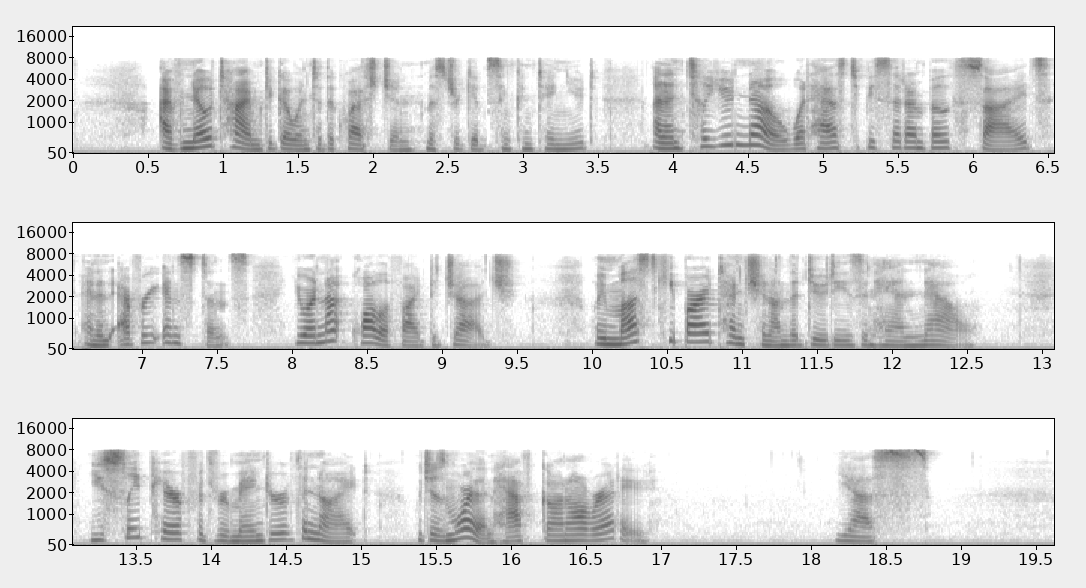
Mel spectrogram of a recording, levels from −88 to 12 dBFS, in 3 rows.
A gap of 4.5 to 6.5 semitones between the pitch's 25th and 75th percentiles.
Yes: wide, 5.6 semitones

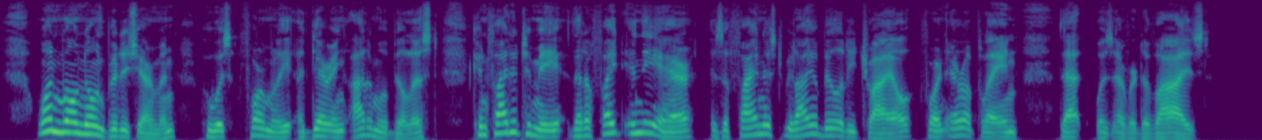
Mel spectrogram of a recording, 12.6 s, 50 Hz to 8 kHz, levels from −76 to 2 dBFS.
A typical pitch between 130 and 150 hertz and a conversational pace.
Yes: low, 135 Hz; average, 150 wpm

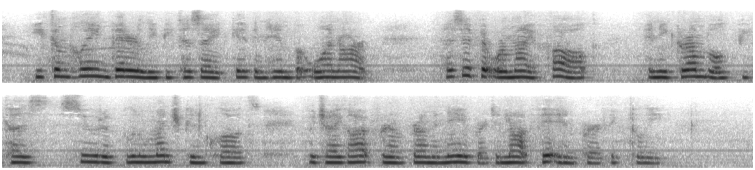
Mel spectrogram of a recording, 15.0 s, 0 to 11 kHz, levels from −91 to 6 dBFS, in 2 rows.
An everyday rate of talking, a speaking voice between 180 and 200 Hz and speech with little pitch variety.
No: average, 160 wpm; high, 240 Hz; narrow, 1.7 semitones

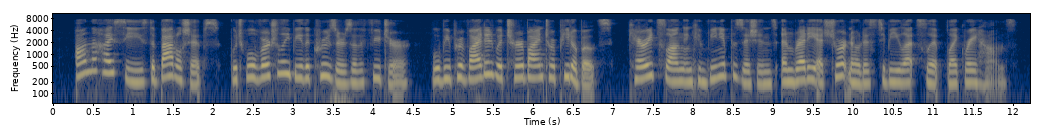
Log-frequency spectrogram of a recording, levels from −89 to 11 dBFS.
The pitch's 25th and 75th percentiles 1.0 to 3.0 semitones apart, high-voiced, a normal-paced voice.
No: average, 5.2 semitones; high, 235 Hz; average, 190 wpm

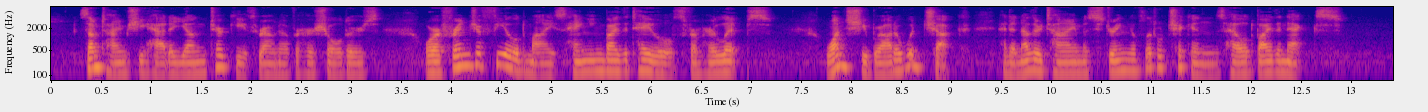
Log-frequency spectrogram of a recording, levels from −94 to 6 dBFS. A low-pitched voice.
Yes: low, 120 Hz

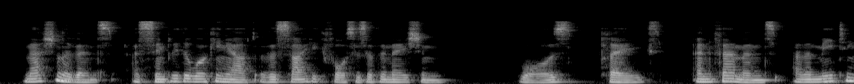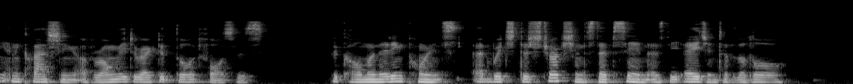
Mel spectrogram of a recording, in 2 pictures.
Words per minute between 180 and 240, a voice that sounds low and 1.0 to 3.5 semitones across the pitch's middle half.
No: average, 150 wpm; low, 115 Hz; narrow, 2.4 semitones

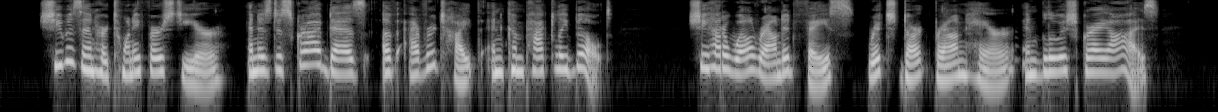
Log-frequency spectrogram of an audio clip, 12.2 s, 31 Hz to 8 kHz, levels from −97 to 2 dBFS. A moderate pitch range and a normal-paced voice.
Yes: average, 4.6 semitones; average, 155 wpm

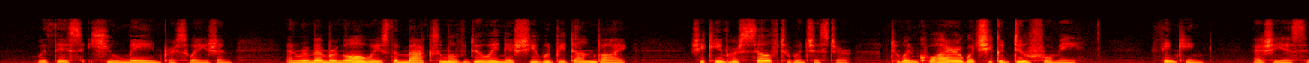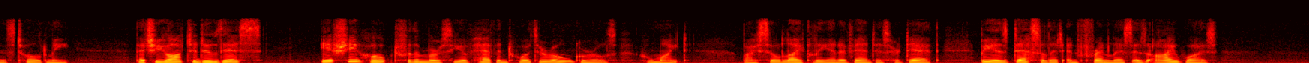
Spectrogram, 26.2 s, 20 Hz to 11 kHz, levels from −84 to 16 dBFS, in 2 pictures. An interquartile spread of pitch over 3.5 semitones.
Yes: average, 4.3 semitones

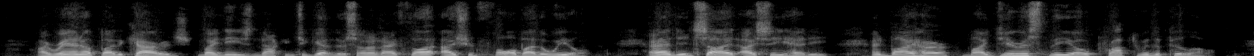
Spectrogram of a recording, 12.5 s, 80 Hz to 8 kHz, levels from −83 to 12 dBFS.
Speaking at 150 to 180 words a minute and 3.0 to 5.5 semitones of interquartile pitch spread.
Yes: average, 165 wpm; average, 4.1 semitones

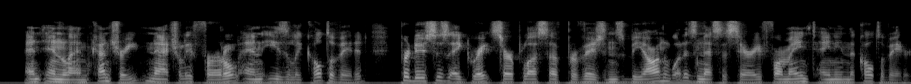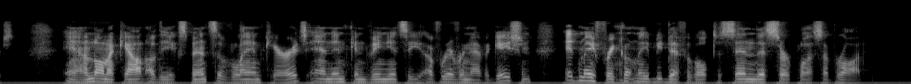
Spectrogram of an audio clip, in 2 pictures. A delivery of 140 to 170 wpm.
Yes: average, 150 wpm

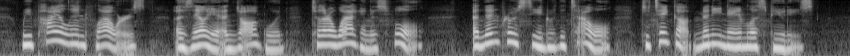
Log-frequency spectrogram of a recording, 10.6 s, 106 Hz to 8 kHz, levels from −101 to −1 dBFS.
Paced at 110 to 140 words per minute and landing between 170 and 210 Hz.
No: slow, 135 wpm; high, 230 Hz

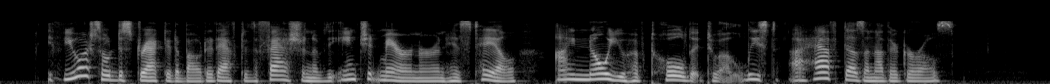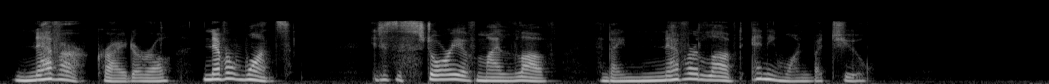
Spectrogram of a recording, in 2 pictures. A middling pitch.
Yes: medium, 170 Hz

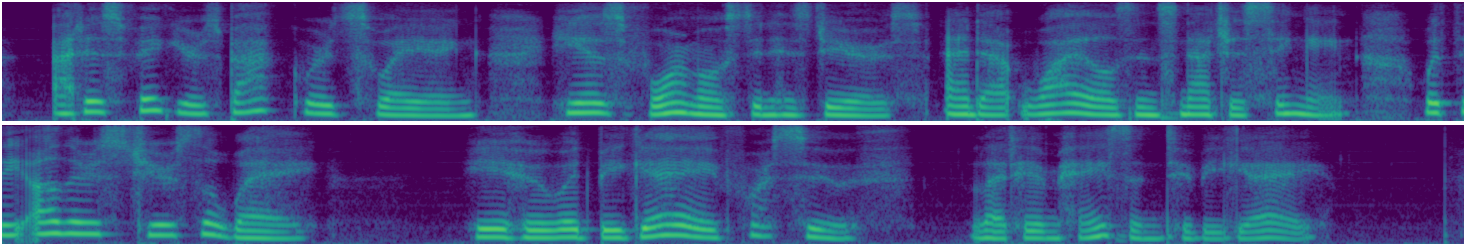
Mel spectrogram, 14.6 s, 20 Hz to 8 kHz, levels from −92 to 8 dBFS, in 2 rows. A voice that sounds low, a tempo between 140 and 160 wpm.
No: high, 195 Hz; average, 145 wpm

